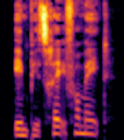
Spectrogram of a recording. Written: MP3-format

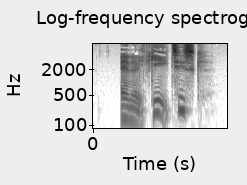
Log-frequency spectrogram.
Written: analgetisk

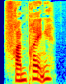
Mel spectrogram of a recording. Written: frembringe

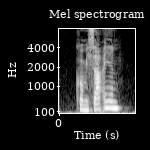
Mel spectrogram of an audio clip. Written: kommissarius

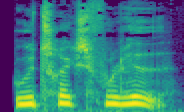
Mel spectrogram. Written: udtryksfuldhed

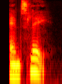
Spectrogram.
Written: anslag

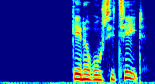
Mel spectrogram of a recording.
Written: generøsitet

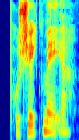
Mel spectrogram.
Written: projektmager

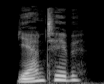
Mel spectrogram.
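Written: JERNTÆPPE

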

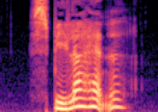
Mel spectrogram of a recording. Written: spillerhandel

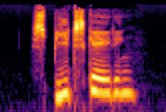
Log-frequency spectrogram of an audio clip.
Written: speedskating

